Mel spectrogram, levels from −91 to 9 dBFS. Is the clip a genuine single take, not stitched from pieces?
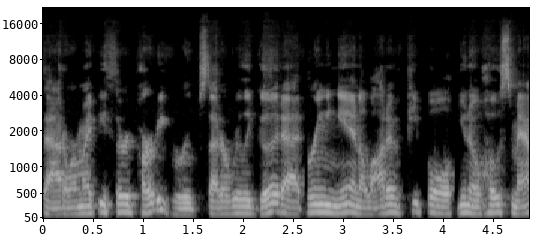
no; 2 cuts; at 2.6 s, 4.1 s

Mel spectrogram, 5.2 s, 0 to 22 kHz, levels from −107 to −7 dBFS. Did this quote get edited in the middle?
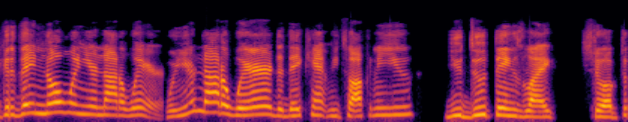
yes; 1 cut; at 1.4 s

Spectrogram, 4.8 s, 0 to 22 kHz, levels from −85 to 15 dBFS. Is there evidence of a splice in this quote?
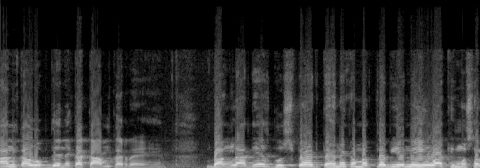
no; 0 cuts

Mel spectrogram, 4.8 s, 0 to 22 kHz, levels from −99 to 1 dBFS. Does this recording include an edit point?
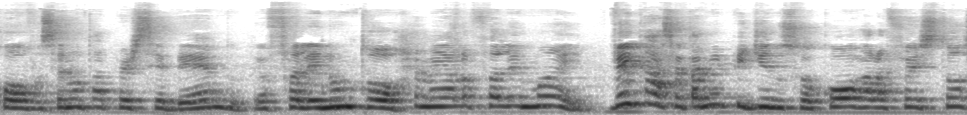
yes; 3 cuts; at 1.3 s, 2.0 s, 3.0 s

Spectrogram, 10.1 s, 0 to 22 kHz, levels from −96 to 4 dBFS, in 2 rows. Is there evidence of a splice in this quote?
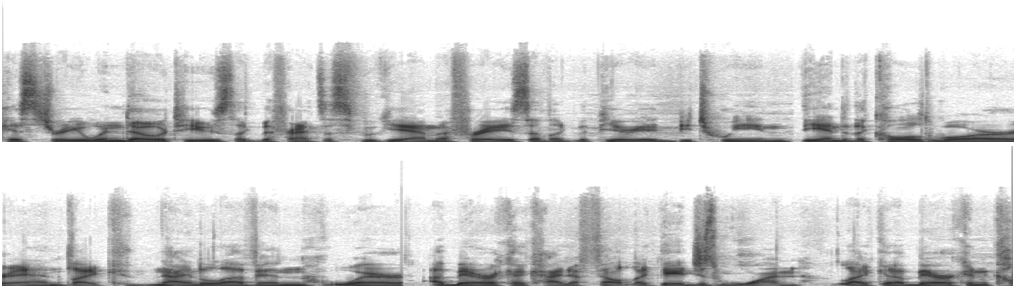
yes; 2 cuts; at 3.9 s, 7.0 s

